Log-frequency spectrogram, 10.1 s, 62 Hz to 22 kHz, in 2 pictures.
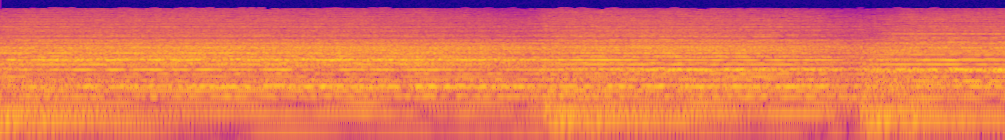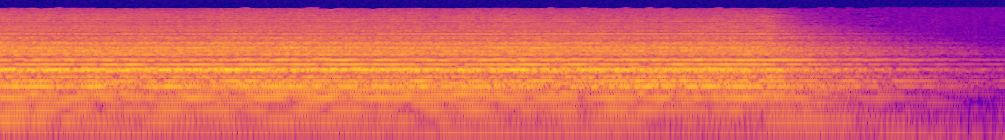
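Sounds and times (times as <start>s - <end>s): choir singing with orchestra: 0.0s - 10.0s.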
